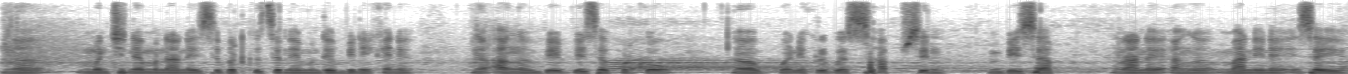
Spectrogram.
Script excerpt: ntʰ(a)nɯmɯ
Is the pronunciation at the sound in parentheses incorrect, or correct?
incorrect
